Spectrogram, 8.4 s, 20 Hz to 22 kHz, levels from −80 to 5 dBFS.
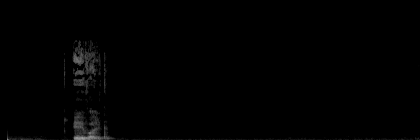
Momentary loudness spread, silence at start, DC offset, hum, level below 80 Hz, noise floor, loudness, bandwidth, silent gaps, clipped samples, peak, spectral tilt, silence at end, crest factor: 19 LU; 0.15 s; under 0.1%; none; -68 dBFS; -76 dBFS; -38 LUFS; 15.5 kHz; none; under 0.1%; -22 dBFS; -5 dB/octave; 6.2 s; 24 dB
